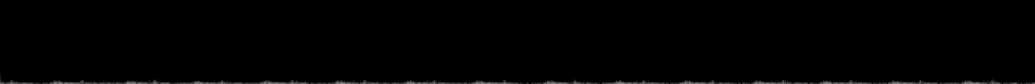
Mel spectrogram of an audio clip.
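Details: Binaural recording of steady low double thumps at about 87 beats a minute, a normal heartbeat slightly quickened after 37 push-ups.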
